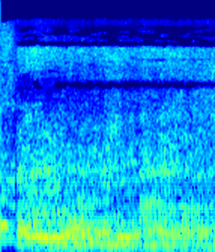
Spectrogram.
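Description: A lion's roar bursts in and holds as one long, rumbling growl for about two seconds, loud, with no talking over it.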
